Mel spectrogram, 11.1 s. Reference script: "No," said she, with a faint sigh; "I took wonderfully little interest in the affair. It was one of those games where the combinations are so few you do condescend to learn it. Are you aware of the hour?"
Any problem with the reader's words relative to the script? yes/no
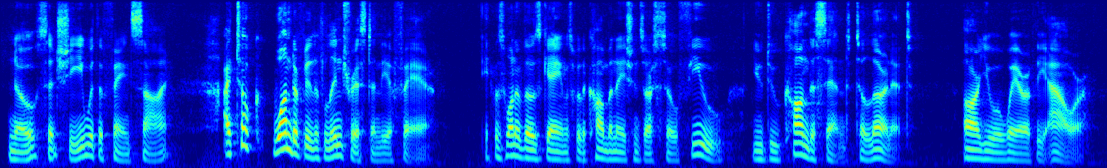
no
